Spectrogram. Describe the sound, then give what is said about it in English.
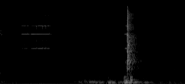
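A brisket cooking timer alarm gives a brief, high electronic beeping burst, then falls silent, followed by a soft clunk and a sharp click as it is switched off. No one speaks. “Just shutting up my uh, brisket alarm there.”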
